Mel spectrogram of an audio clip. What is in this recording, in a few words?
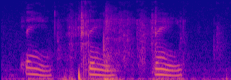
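"ding", spoken word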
